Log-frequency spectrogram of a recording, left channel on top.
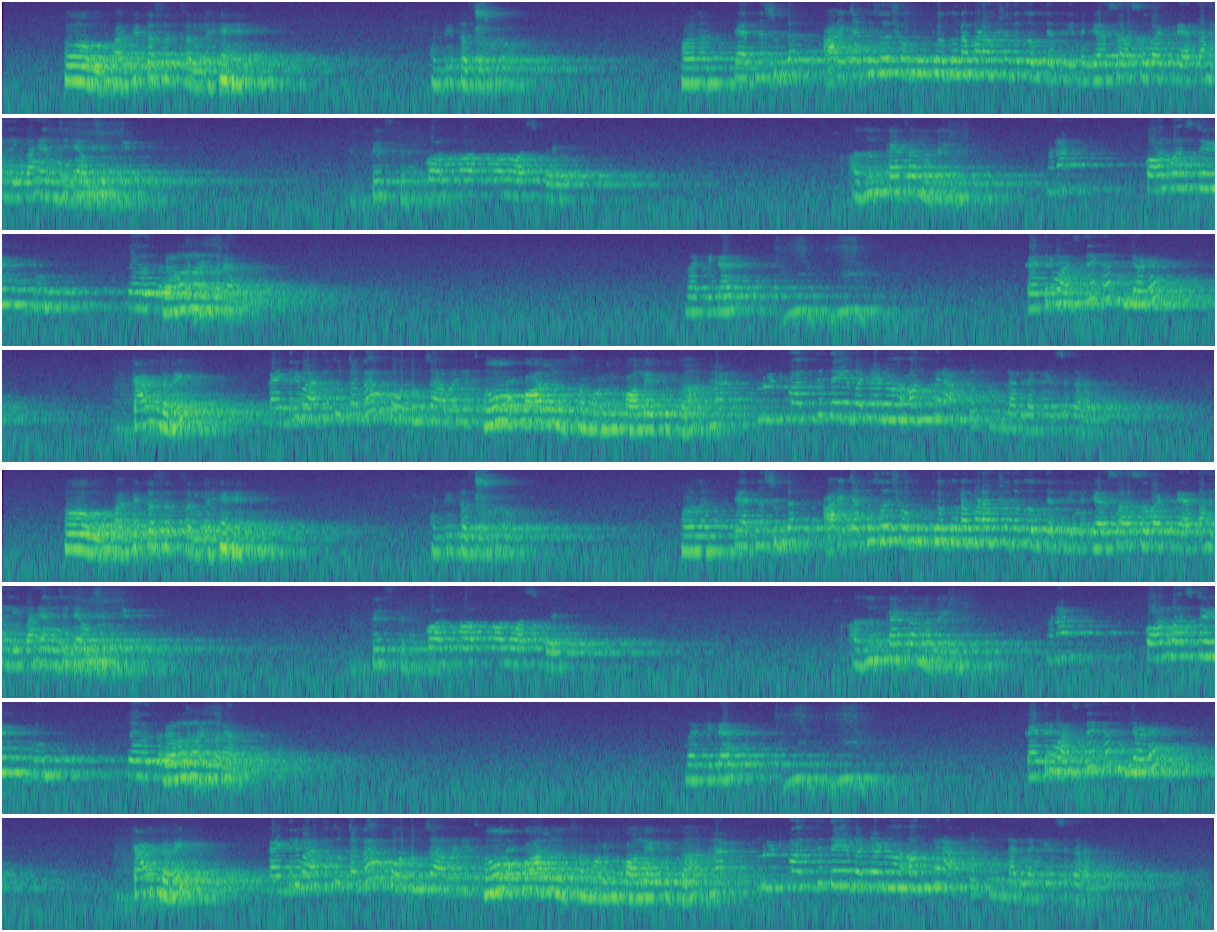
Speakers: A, on the left; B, on the right.
A: हो हो अगदी तसच चाललय अगदी तसच
B: हो
A: हो ना
B: त्यातन सुद्धा
A: आ
B: त्याच्यातनं सुद्धा शोधून शोधून आपण औषधं करू म्हणजे असं असं वाटतय आता हल्ली बाहेरची
A: हो,
B: ते
A: हो,
B: औषध
A: हो. तेच तर.
B: कॉल कॉल कॉल वाचतोय
A: अजून काय चाललं तई
B: हा कॉल वाचतोय डून तर जरा
A: हो
B: बटन
A: ना.
B: करायला पाहिजे बाक्की काय
A: ज जी
B: काहीतरी वाचतय का तुमच्याकडे
A: काय म्हणत मई
B: काहीतरी वाजत होतं का फोनचा आवाज येत होता
A: हो
B: का
A: कॉल समोरून कॉल येत होता
B: नॉट कॉलचे ते बटन ऑन करा आपला फोन लागला की असं करा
